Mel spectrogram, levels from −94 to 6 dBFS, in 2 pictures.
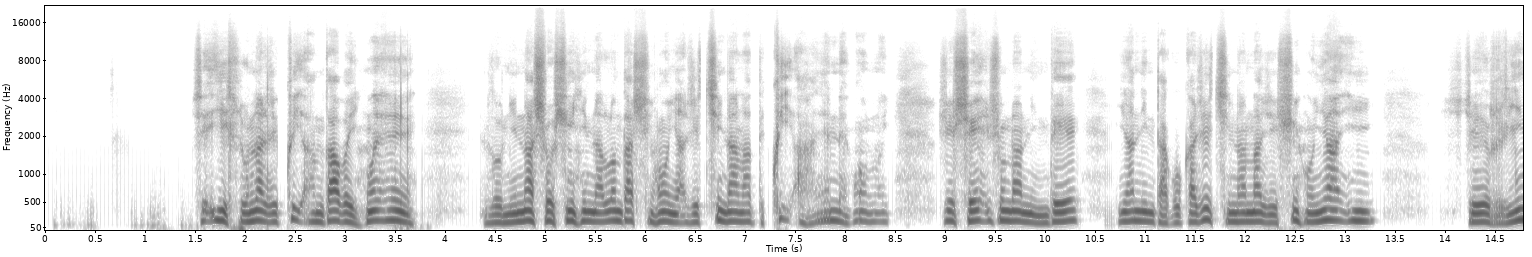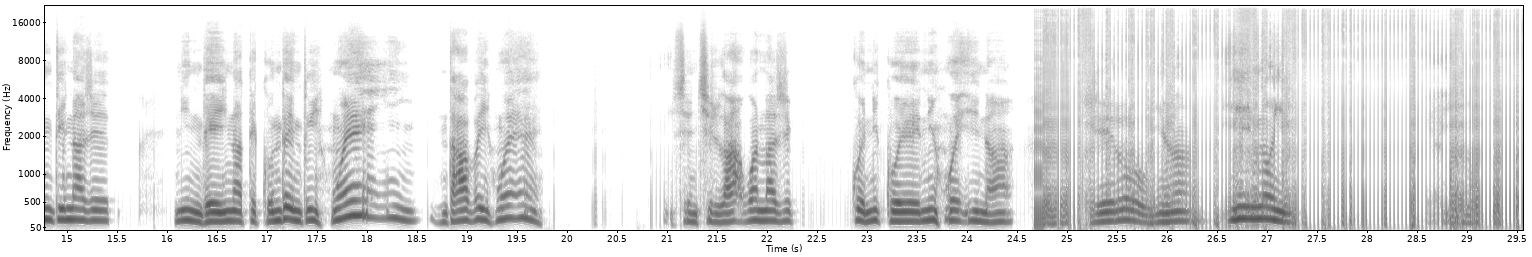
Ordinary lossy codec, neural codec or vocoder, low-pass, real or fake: none; autoencoder, 48 kHz, 128 numbers a frame, DAC-VAE, trained on Japanese speech; none; fake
